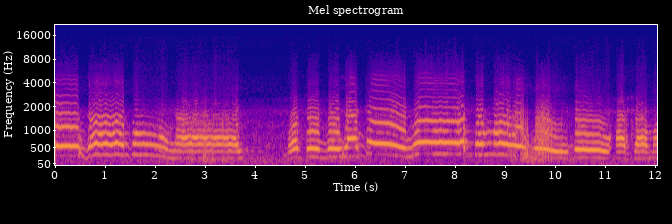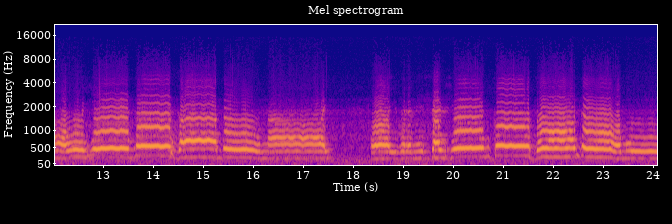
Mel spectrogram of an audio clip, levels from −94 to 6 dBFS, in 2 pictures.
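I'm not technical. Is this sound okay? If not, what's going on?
No. Throughout, a low steady buzz of about 43 Hz runs under the sound. This is a block size mismatch (truncated): one stage hands over chunks of audio, which fits a 1024-sample block, and the end of each chunk is lost, so the buzz repeats at that rate.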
